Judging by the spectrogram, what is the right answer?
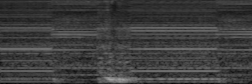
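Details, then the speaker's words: Inventables X-Carve stepper motor with the driver potentiometer set too high: the steady hum turns into a rough, stuttering buzz mid-move. Too much current causes thermal overload and lost steps; the fix is to dial the pot back a little at a time. "lost so I'm going to dial it back just a little bit and let it keep running and well it's still losing steps because thermal overload"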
